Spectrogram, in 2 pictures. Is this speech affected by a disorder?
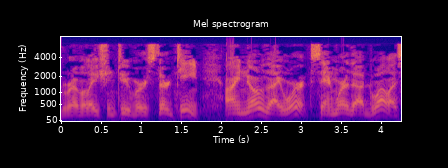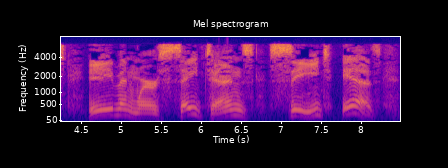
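No.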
